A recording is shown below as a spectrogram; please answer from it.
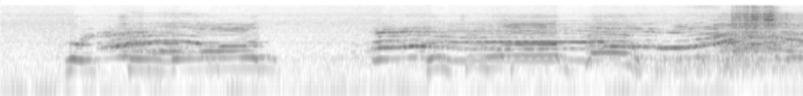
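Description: Men's voices talking and exclaiming inside a car over a low, steady engine hum, with a rising exclamation near the end.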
